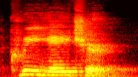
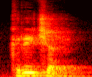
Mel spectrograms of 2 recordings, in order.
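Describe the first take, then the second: First: The word is said with three syllables. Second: The word is said with two syllables. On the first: The speaker calls it wrong. "some people may say it in three syllables" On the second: The speaker calls it right. "people with the Arabic accent may say as creature"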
